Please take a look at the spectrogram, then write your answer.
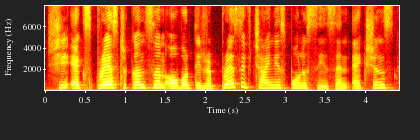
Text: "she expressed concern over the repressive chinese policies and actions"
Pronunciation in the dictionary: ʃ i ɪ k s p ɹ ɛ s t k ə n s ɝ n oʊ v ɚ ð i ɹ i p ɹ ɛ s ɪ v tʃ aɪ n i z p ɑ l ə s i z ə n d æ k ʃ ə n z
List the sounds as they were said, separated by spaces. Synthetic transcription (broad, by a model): ʃ i ɪ k s p ɹ ɛ s t k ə n s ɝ n oʊ v ɚ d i ɹ i p ɹ ɛ s ɪ v tʃ aɪ n i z p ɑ l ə s i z ə n d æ k ʃ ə n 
